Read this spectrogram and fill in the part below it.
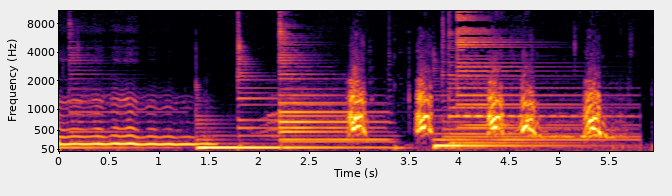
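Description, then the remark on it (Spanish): A string of five or so dog barks lands in rhythm over a sustained musical backing in a well-known song, the barks loud and punchy, arriving in quick succession through the second half. “La conoce todo el mundo, es la canción de los perracos.”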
